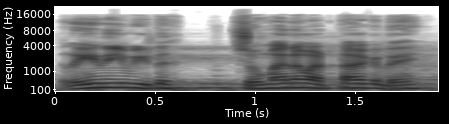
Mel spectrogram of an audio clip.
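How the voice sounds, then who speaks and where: A man voicing an impulsive, heartbroken young brother in an audio story, in a lowered, earnest voice. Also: fairly even intonation, moderate pace, fairly bright tone. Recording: reverberant with faint music.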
